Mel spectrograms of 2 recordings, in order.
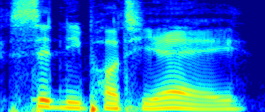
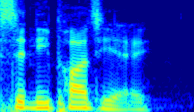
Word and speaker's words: Sidney Poitier: I've never heard someone say Sidney Poitier. It's Sidney Poitier.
